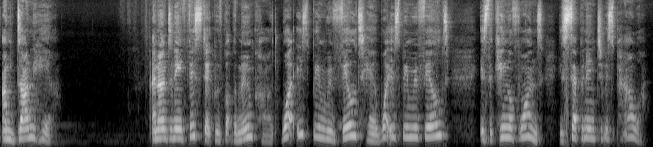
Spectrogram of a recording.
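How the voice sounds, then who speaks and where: A woman's voice: a little high, lively intonation, brisk, mellow. A woman giving a tarot reading, talking emphatically, repeating phrases and asking viewers questions. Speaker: tarot reader.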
